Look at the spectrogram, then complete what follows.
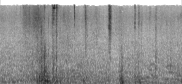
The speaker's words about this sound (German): Wie ihr hört, spannen wir die Regenschirme auf. Weil natürlich, wenn wir eine Tour machen, sind wir nicht frei von Regen.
